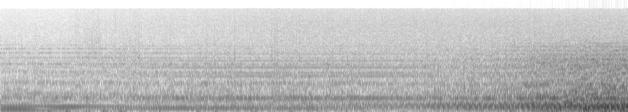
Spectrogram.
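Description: A steady electronic drone of many held tones, with a hiss of static swelling louder over the last two seconds.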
